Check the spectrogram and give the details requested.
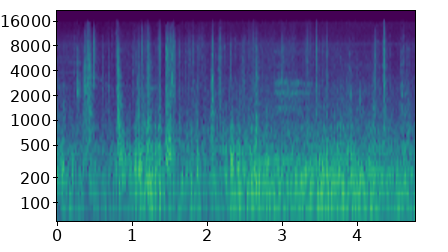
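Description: Golf-ball-sized and larger hailstones striking the vehicle's body and windshield in irregular sharp knocks, with the vehicle's engine running underneath.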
